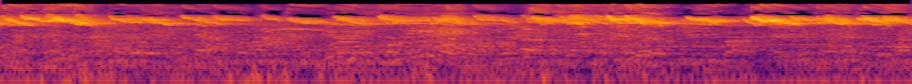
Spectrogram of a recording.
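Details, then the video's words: White-eye, a wild-caught bird, being stimulated to sing fast: a continuous stream of rapid, thin, high down-slurred notes running close together, over a low murmur of background chatter. "Kích chim vành khuyên bổi mau líu"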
